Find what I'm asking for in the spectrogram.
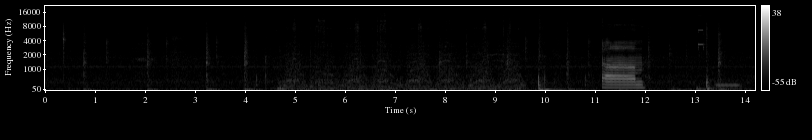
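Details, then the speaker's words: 3D printer after firmware upgrade, axis moved by hand: quiet light clicks, then a short even stepped whine as the axis travels, smooth with no grinding or skipping; stepper sounds normal. "so if I move this by hand sounds normal that sounds normal to me"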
